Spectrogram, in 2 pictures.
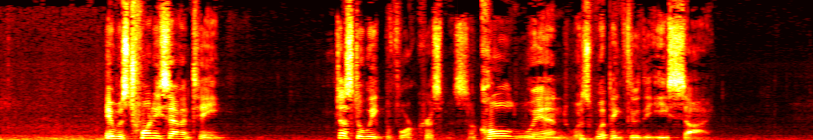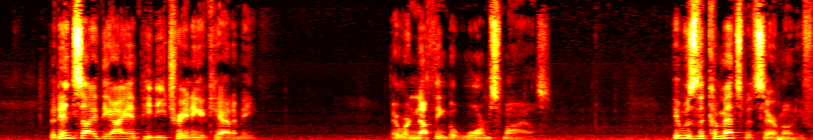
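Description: A middle-aged man speaks calmly into a close microphone, pausing between phrases.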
